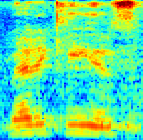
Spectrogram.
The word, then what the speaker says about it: Medici: Crunchy di Medicis tomb? Oh. Do you know if I pronounced their name right?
